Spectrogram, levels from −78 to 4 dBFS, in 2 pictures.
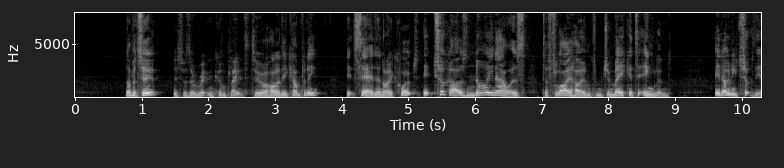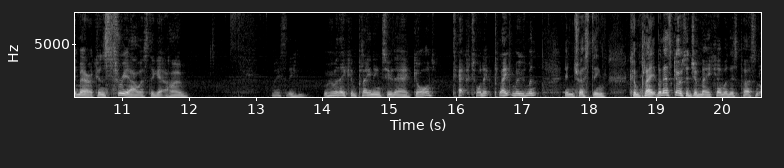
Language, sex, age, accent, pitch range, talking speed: English, male, 30-49, British, 120-165 Hz, 170 wpm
